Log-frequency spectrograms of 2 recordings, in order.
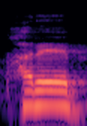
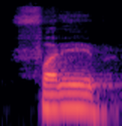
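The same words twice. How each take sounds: First: फरेब with aspirated ph, as pareb; without nukta. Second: फरेब with a clear f sound; with nukta. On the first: Teacher shows फरेब without the nukta, aspirated ph. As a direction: begin फरेब with a breathy ph. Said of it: "बिंदी हटा देते हैं". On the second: Teacher shows फरेब with the nukta, f sound. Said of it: "उच्चारण में समझ रहे हैं?". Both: Shown as a demonstration.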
